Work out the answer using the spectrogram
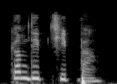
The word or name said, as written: comme des petits pains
